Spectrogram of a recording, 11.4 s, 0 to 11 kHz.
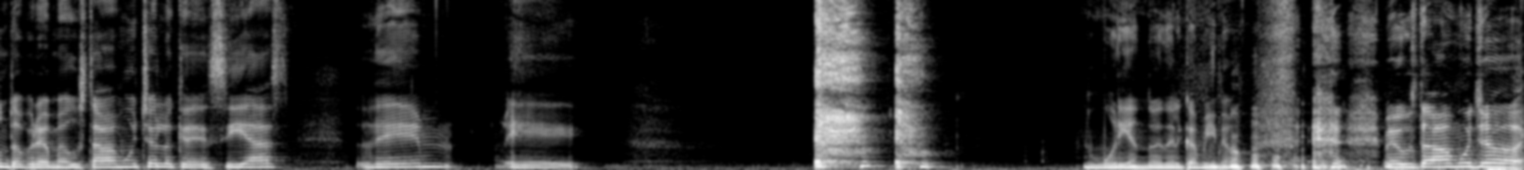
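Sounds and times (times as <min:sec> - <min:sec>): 
speech: 0:00.0 - 0:04.4, 0:08.2 - 0:11.4
person coughing harshly: 0:06.2 - 0:07.2
laughter: 0:09.0 - 0:10.5.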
